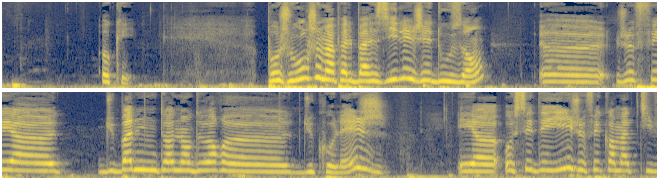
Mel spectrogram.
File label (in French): presentations equipe radio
